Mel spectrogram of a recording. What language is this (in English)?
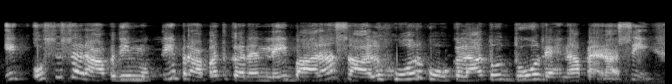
Punjabi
